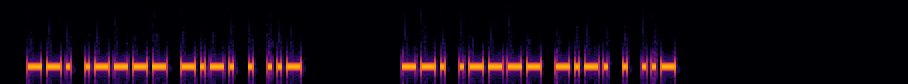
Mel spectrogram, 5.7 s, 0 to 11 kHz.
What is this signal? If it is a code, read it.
Morse code, heard as a keyed tone, about 38 wpm, 700 Hz. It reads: G1CEU G1CEU
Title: DXCC-100 Call Signs - 5 Characters - Repeated 2x - 40wpm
